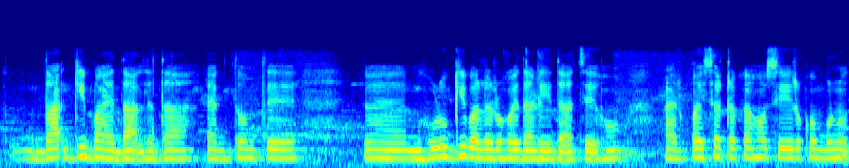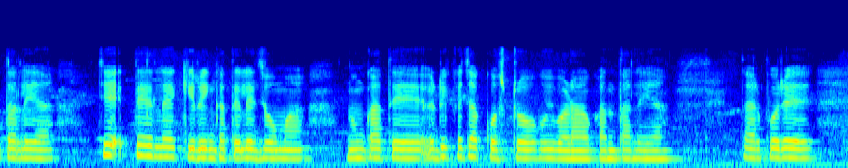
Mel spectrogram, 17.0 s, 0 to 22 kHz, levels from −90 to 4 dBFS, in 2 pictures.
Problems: constant background noise, background conversations at intervals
